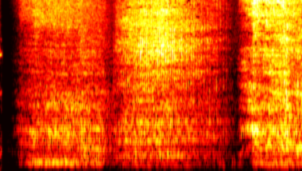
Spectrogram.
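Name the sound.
tiger roaring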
